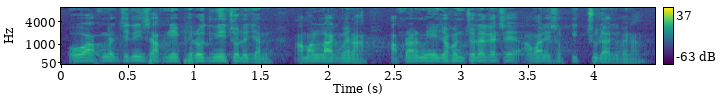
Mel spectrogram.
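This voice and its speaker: Fast-talking, stubborn jilted husband acted by a man. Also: medium pitch, fairly even intonation, darkish tone, natural voice. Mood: defiant. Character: stubborn, aggrieved young village husband abandoned by wife. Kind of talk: comedy cartoon voice acting.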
